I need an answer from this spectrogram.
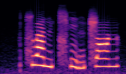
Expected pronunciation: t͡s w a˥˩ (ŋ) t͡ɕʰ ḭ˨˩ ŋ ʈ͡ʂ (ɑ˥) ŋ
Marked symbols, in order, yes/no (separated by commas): no, yes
